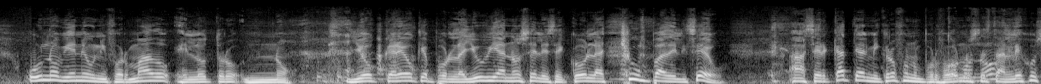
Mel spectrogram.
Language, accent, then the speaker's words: Spanish; El Salvador; born there; soy salvadoreño, sí, por nacimiento, por decreto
